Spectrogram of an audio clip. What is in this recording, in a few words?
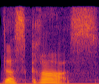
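"grass", English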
